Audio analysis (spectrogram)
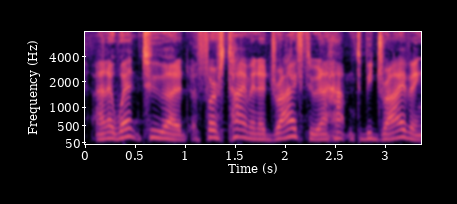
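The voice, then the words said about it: Softened Scottish accent mixed with American. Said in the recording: “I had a much stronger Scottish accent ... I've definitely smoothed things off ... sounds like a Yank ... a person without any kind of accent place that is clear. It's a, kind of a mix now”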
